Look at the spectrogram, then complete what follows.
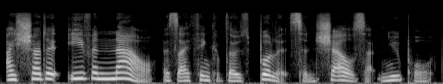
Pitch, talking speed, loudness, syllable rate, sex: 200 Hz, 190 wpm, -17 LUFS, 4.6 syllables/s, female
